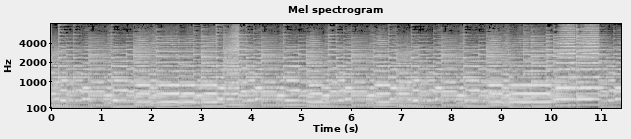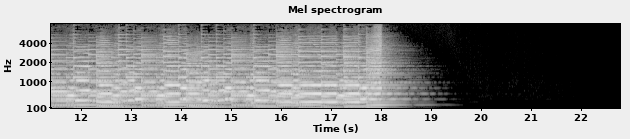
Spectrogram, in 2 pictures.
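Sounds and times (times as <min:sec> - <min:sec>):
French horn playing a kolo folk dance tune: 0:00.0 - 0:18.7.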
